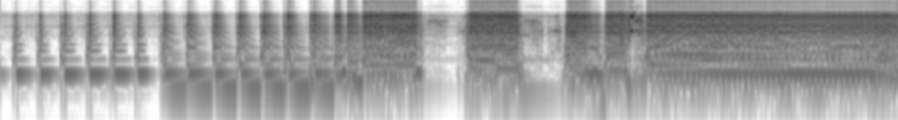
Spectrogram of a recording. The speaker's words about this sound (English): Cool intro, huh? It fits this episode because we're going to talk about some metal.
